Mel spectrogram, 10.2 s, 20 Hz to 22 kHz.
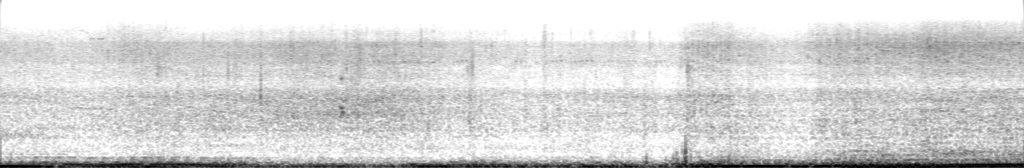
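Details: First start-up of a high-mileage 21-year-old GMT800 Chevy Silverado/GMC Sierra 1500 V8 after installing used long-tube headers: throaty rumble settling to steady idle, a couple of clean blips rising and falling smoothly; normal.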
